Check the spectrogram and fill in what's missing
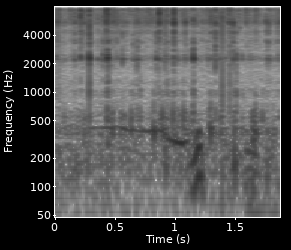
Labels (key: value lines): label: biophony, cascading saw
recorder: HydroMoth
